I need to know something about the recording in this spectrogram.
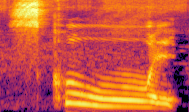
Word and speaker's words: school: welcome يعني مرحبا to إلى أو في my school. school فيها حرف ال H ما بنطقهوش لكن بكتبه في الإملاء. school مدرسة، school مدرسة.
